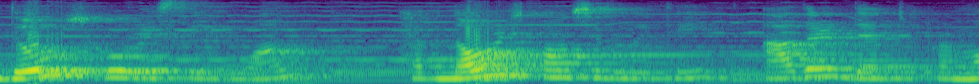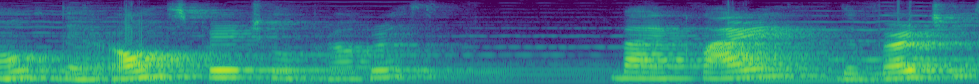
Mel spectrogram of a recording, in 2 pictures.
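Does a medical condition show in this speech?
No.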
